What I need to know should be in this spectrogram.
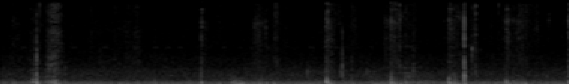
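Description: Dry, uneven ticks and scratchy catches as the hand-spun bearing coasts down: rust inside has roughened the balls and races.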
